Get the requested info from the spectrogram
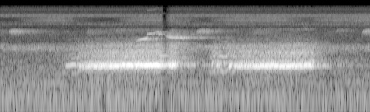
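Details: In the morning, a lone white-faced capuchin (Cebus capucinus), hopping from treetop to treetop, gives two long, steady whistled contact calls. The observer thinks it lost its troop and was calling out and looking for them.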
